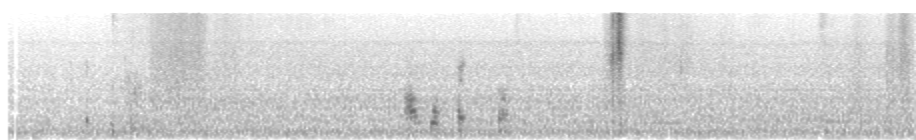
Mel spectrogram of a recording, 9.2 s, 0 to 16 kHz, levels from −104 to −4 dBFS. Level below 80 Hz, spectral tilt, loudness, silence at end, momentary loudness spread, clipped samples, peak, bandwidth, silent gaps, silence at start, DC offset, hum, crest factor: -88 dBFS; -0.5 dB/octave; -48 LUFS; 0 s; 13 LU; under 0.1%; -20 dBFS; 11.5 kHz; none; 0.05 s; under 0.1%; none; 36 dB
